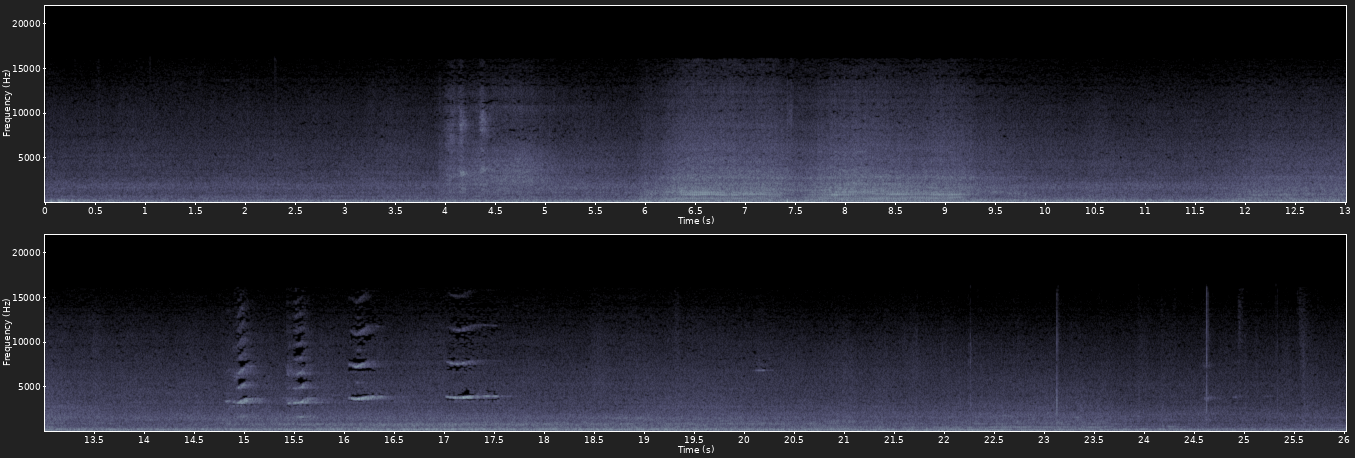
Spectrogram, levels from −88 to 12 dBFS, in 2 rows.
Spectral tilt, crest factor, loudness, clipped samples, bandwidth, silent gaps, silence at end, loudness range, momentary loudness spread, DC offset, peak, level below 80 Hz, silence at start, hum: -4 dB/octave; 20 dB; -34 LUFS; under 0.1%; 16.5 kHz; none; 0 s; 8 LU; 11 LU; under 0.1%; -14 dBFS; -44 dBFS; 0 s; none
